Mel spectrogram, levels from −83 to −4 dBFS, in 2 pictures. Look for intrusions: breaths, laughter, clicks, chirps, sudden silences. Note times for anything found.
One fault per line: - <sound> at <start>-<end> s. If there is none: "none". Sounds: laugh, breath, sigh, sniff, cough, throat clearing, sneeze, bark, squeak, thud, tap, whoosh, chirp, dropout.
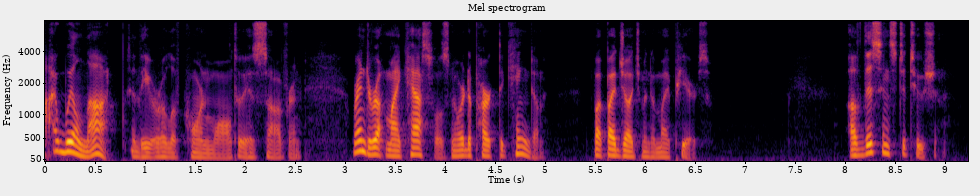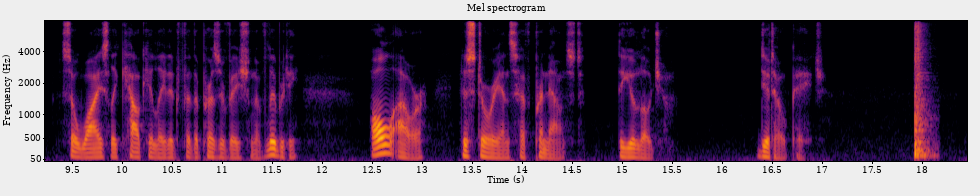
- thud at 17.9-18.2 s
